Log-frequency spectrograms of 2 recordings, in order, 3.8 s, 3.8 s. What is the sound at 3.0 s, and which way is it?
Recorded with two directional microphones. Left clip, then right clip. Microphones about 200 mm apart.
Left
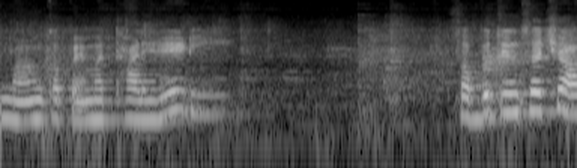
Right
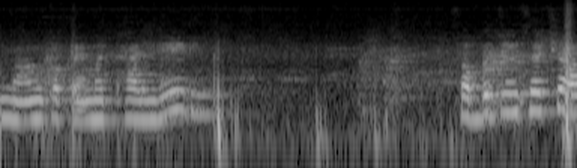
Speech, 25° left (ahead or behind).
